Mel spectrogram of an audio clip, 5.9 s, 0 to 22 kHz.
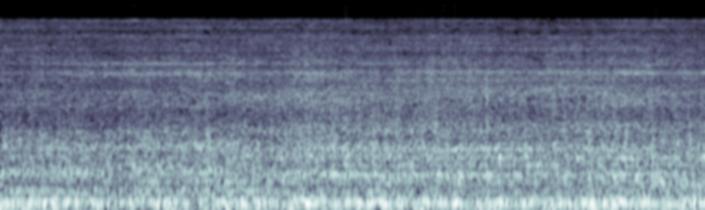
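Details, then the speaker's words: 1975 Ford F150 Super Cab big-block V8, 59,000 original miles, heard from under the hood after warming: deep even burble, steady pulses, no knocks or misses; normal idle. "Gotta love a big block Ford, huh? Sounds great."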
